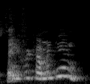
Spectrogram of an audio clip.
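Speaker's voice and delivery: squeaky high-pitched voice; pitch jumps way up. Real, not acted. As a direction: voice suddenly shoots up high. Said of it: "I just went a little weird there, my pitch".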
